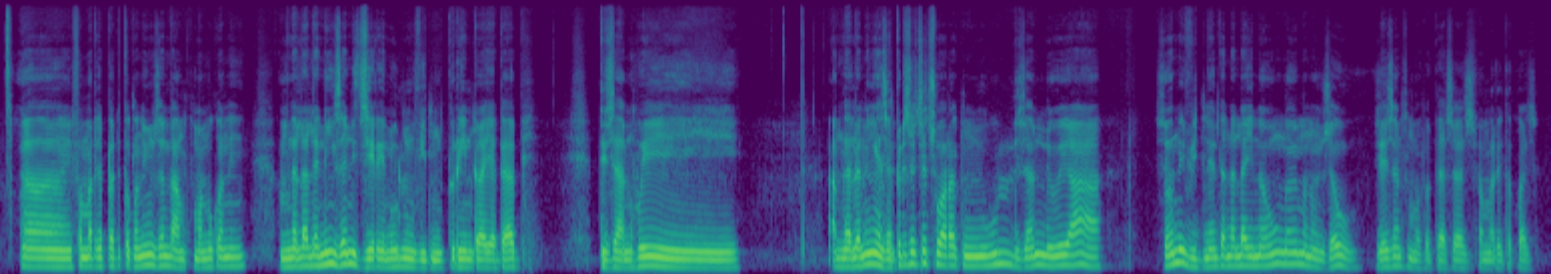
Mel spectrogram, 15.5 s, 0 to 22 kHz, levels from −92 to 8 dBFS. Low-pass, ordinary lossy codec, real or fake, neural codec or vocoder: 19.8 kHz; none; fake; codec, 44.1 kHz, 7.8 kbps, Pupu-Codec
